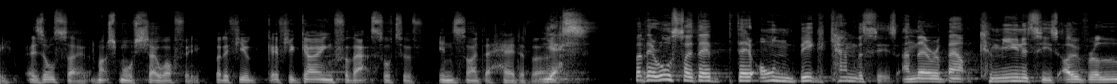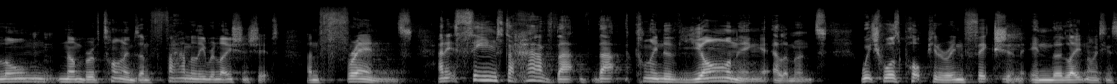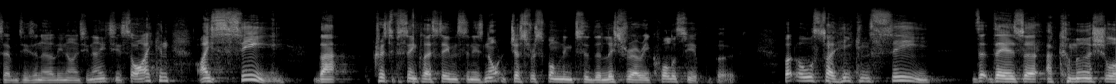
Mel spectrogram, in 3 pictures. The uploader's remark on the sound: Special episode recorded live at the Guernsey Literary Festival.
